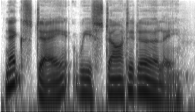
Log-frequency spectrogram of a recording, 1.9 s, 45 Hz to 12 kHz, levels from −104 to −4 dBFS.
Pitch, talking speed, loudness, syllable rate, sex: 110 Hz, 155 wpm, -17 LUFS, 4.1 syllables/s, male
